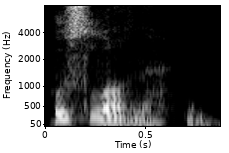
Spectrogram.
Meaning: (adverb) tentatively, conditionally; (adjective) short neuter singular of усло́вный (uslóvnyj)
- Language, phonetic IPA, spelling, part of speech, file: Russian, [ʊsˈɫovnə], условно, adverb / adjective, Ru-условно.ogg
